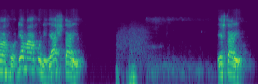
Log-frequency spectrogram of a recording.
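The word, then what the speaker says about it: يشتري: Yashtari. Ini bacanya yashtari apa yashtariu? Yashtari. Yashtari.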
